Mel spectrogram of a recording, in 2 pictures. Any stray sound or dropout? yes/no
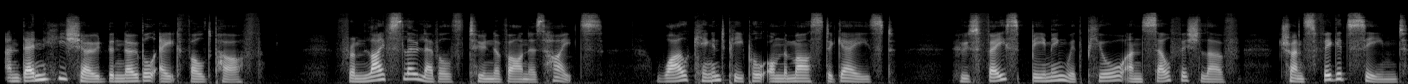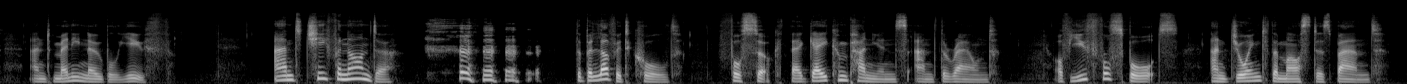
yes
